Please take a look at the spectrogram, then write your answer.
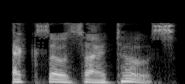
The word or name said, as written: exocytose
